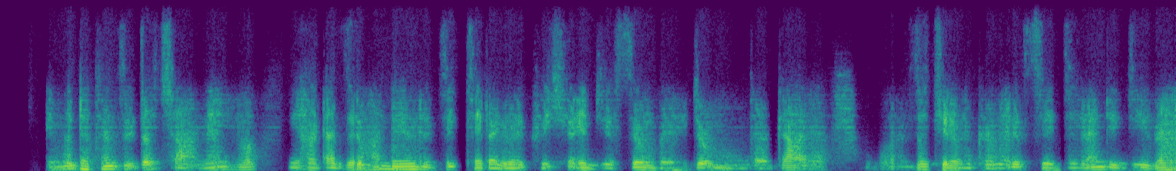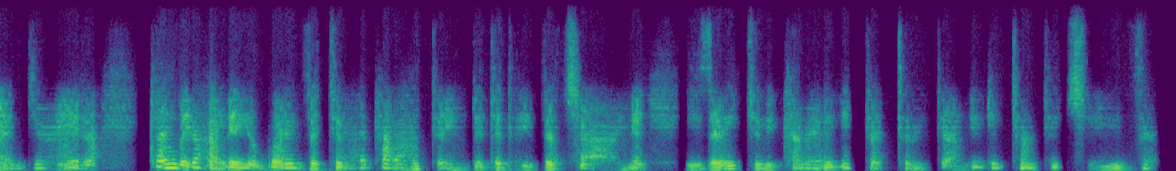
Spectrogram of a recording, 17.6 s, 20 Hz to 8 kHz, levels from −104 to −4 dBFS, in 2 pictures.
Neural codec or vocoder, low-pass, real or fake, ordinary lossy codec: codec, 44.1 kHz, 0.9 kbps, DAC; 7.2 kHz; fake; Opus, 32 kbps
